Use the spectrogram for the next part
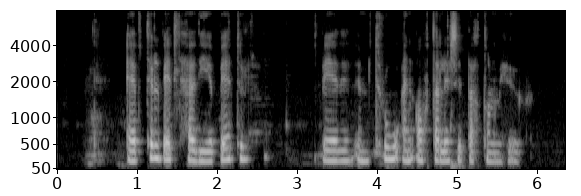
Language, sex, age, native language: Icelandic, female, 30-39, Icelandic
